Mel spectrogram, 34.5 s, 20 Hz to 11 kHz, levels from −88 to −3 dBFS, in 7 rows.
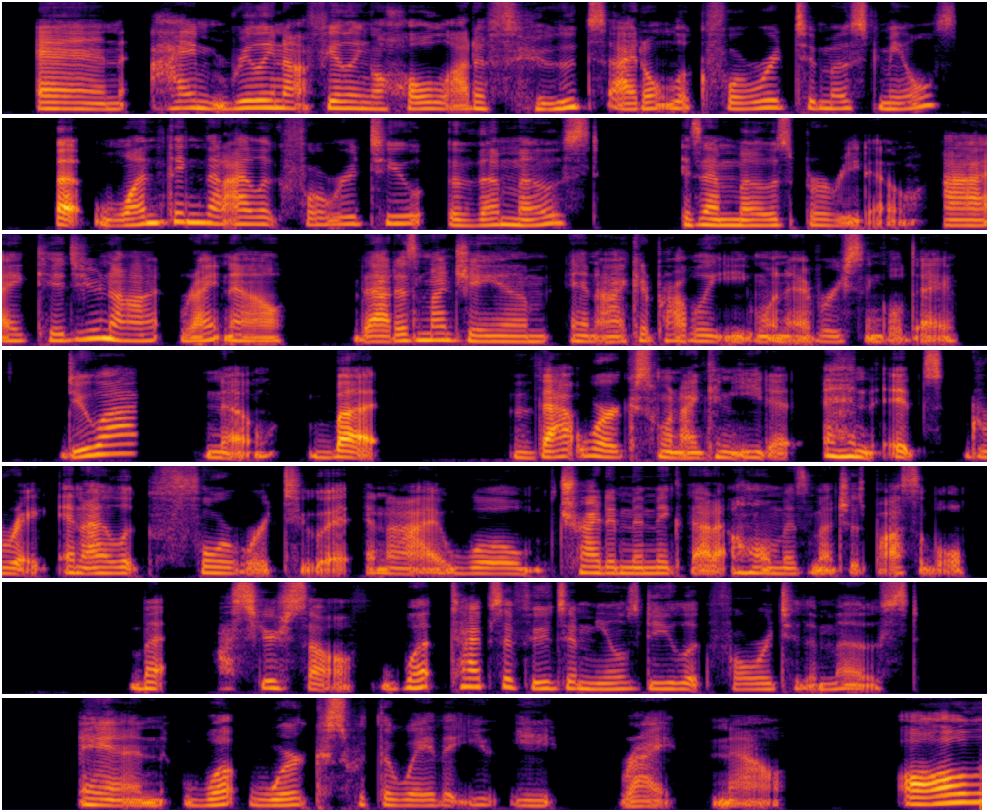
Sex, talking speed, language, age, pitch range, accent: female, 195 wpm, English, 20-39, 170-205 Hz, American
